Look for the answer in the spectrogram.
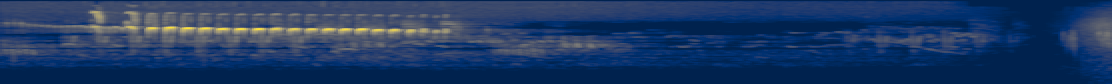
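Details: A family of Burnt-necked Eremomelas calls from cover along Zaagkuilsdrift Road in late March, in summer: a fast, high run of sharp, evenly spaced notes for about two seconds, then softer, scratchy twittering.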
